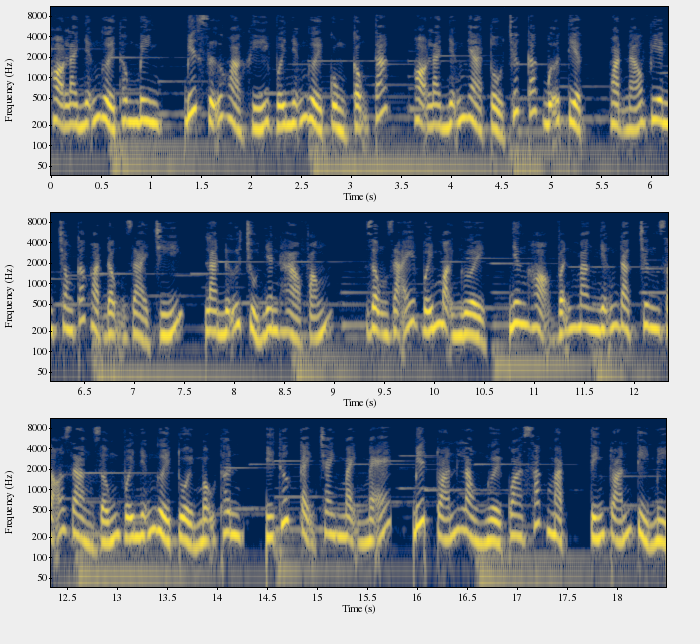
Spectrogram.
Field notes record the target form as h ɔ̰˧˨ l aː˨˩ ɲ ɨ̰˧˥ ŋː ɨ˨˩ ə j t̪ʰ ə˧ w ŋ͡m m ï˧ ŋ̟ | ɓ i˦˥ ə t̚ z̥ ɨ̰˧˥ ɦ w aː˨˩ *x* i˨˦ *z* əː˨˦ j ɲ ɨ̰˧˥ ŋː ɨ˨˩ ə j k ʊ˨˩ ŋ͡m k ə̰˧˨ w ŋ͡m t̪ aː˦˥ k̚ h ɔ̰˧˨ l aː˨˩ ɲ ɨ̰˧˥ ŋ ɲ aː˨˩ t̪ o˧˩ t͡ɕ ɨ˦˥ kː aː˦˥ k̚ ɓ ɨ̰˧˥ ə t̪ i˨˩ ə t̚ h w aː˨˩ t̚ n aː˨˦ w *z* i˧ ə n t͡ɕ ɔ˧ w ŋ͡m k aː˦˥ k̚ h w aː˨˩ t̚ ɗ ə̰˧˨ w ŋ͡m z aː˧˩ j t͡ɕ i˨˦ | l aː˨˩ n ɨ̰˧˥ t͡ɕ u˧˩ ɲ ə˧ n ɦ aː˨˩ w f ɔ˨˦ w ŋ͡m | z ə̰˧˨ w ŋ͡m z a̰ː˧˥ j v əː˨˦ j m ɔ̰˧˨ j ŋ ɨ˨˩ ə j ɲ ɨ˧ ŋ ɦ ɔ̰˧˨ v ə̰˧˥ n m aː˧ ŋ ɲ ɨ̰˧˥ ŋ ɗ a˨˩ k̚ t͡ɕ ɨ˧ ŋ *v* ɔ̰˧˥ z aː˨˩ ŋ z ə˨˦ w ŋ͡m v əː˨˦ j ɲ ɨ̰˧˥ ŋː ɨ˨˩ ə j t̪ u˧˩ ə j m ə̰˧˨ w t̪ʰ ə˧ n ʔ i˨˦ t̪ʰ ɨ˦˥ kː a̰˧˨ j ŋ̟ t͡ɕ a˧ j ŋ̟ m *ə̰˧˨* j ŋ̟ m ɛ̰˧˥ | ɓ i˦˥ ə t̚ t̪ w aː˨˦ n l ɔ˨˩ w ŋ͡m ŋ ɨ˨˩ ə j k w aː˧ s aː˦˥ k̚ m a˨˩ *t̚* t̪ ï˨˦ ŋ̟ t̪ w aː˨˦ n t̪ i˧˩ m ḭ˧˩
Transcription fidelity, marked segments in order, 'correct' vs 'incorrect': correct, incorrect: v, incorrect: v, incorrect: z, incorrect: a̰˧˨, correct

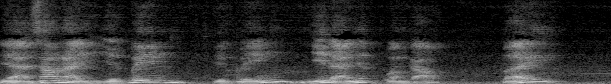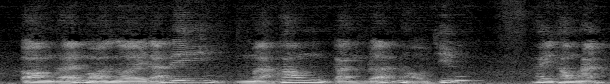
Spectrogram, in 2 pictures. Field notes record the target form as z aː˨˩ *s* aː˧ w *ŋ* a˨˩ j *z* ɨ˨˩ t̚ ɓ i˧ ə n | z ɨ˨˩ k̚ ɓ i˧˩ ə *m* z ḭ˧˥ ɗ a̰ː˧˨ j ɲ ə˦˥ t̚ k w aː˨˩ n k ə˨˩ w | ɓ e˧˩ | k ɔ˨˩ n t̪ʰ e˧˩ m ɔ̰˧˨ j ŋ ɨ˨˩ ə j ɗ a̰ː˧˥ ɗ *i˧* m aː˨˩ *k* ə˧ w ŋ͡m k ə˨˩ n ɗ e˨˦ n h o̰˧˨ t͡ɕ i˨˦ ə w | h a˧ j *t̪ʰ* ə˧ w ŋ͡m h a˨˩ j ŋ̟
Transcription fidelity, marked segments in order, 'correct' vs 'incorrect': correct, incorrect: n, correct, incorrect: n, correct, incorrect: x, correct

